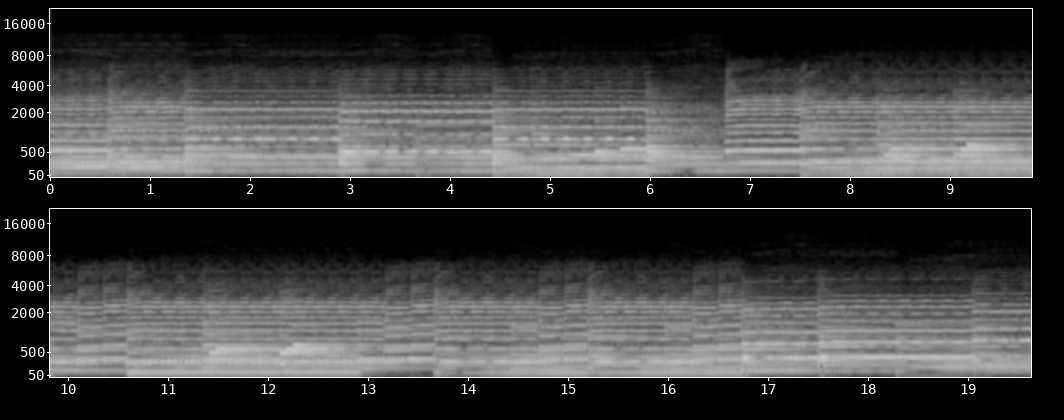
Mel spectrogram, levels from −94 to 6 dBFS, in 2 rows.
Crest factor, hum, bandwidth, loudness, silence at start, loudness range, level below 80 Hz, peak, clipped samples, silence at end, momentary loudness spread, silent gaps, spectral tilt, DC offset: 14 dB; none; 7 kHz; -20 LUFS; 0 s; 2 LU; -50 dBFS; -4 dBFS; under 0.1%; 0 s; 4 LU; none; -8 dB/octave; under 0.1%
